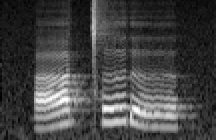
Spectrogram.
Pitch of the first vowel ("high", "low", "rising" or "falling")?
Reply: rising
